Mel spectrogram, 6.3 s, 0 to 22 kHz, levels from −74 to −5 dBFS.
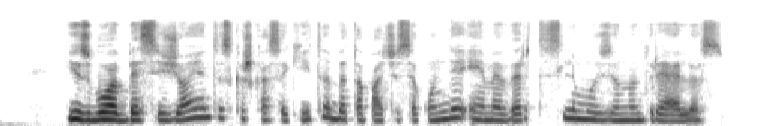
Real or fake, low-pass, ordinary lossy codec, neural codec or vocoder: real; 10.8 kHz; AAC, 48 kbps; none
